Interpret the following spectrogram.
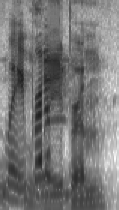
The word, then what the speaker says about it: labrum: me tear my how do you say that labrum labrum okay leading to much pain and eventually hip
